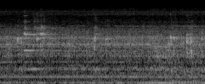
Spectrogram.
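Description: Cordless drill running steadily with its bit grinding into a ceramic vase, the motor giving one even tone over a gritty hiss.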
